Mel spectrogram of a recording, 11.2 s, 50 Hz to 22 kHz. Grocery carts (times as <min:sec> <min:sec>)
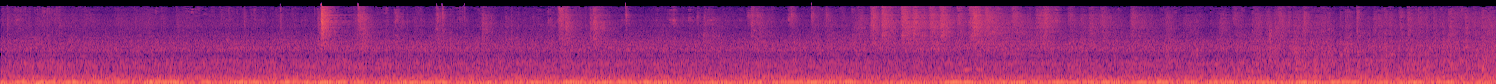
0:06.5 0:11.2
